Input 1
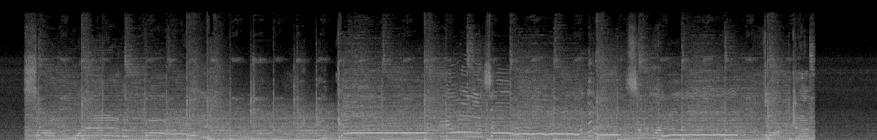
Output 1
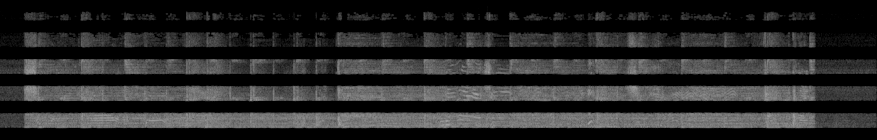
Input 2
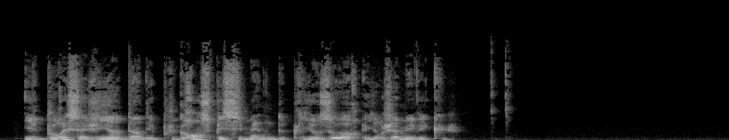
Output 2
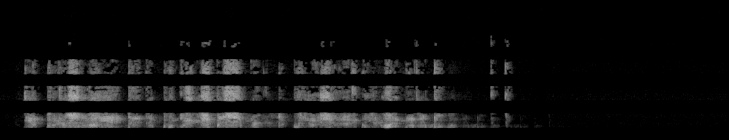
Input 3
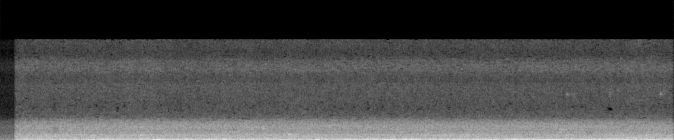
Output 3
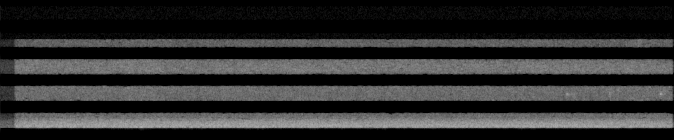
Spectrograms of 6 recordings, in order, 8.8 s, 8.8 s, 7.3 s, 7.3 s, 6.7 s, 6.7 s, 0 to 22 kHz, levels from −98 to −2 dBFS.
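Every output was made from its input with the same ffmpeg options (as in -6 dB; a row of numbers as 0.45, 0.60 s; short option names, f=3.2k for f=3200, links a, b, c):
-filter_complex "[0:a]acrossover=split=4300[a][b];[a]asplit=2[c][d];[d]adelay=429,lowpass=f=930:p=1,volume=-11.5dB,asplit=2[e][f];[f]adelay=429,lowpass=f=930:p=1,volume=0.54,asplit=2[g][h];[h]adelay=429,lowpass=f=930:p=1,volume=0.54,asplit=2[i][j];[j]adelay=429,lowpass=f=930:p=1,volume=0.54,asplit=2[k][l];[l]adelay=429,lowpass=f=930:p=1,volume=0.54,asplit=2[m][n];[n]adelay=429,lowpass=f=930:p=1,volume=0.54[o];[c][e][g][i][k][m][o]amix=inputs=7:normalize=0[p];[b]acontrast=77[q];[p][q]amix=inputs=2:normalize=0,afftfilt=real='re*eq(mod(floor(b*sr/1024/2100),2),1)':imag='im*eq(mod(floor(b*sr/1024/2100),2),1)':win_size=1024:overlap=0.75,volume=1dB"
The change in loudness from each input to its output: -3.5, -2.0, -12.5 LU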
